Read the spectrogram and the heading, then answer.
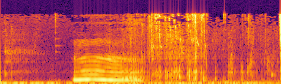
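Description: A brief slurp of an ice-cold cocktail after a toast: a short hummed, satisfied vocal tone gives way to a second or so of wet, noisy sipping bursts, followed by faint shuffling sounds.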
